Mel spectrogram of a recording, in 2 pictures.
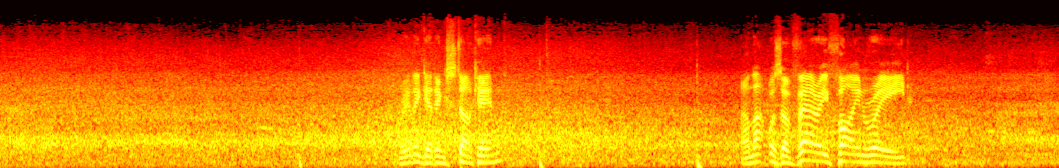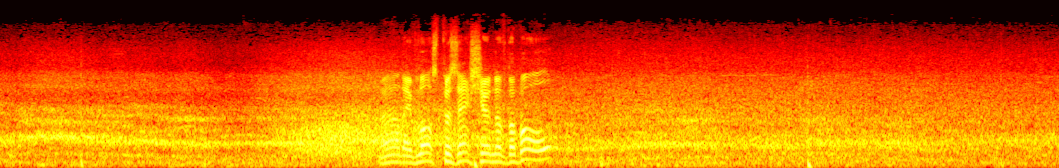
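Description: A large stadium crowd murmurs and hums steadily.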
